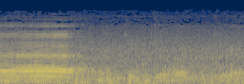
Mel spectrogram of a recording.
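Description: A man's voice making a drawn-out, wordless, bleat-like sound about a second long, wavering slightly in pitch, followed by a shorter, fainter vocal sound near the end.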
